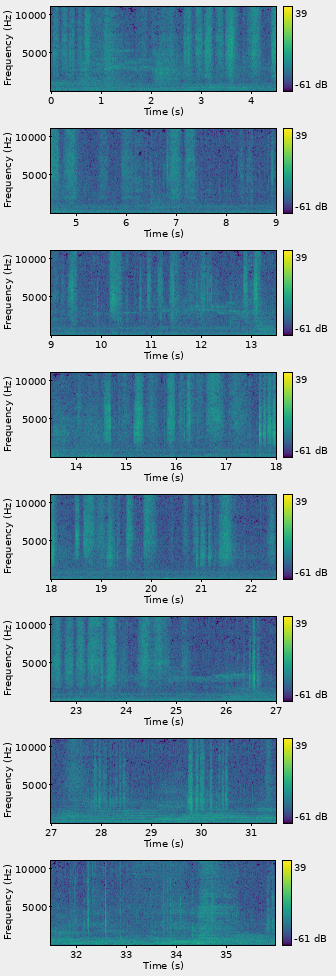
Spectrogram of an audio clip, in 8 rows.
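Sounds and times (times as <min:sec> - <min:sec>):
pencil sketching on paper: 0:00.0 - 0:01.1, 0:02.4 - 0:07.4, 0:22.3 - 0:25.0
quiet voices: 0:22.6 - 0:35.9.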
